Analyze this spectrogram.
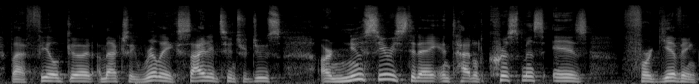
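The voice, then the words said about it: Nasal voice from a cold. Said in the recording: “I'm fighting a little cold today ... I sound a little nasally”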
